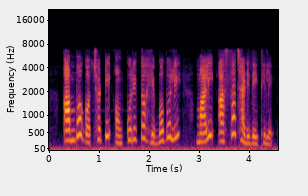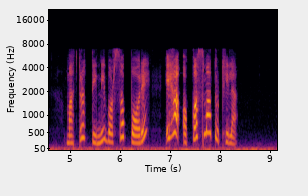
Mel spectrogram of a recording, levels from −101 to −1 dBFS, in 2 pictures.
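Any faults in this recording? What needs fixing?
Heavy codec damage runs throughout the speech, and Dolby Digital compression is the likely cause. Nothing is heard above 6.9 kHz, and rough, fluttering noise surrounds tonal parts where starved frequency lines were filled with dither, which fits a bitrate near 40 kbps. To prevent it, encode from the original at a much higher bitrate.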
